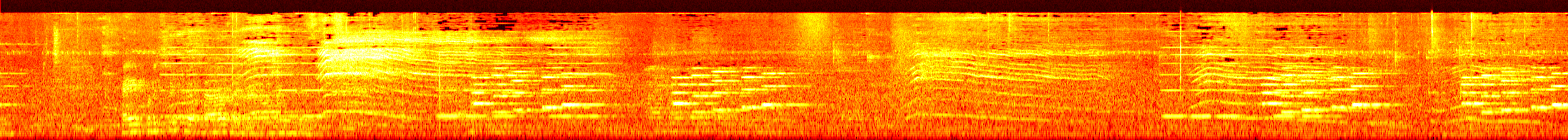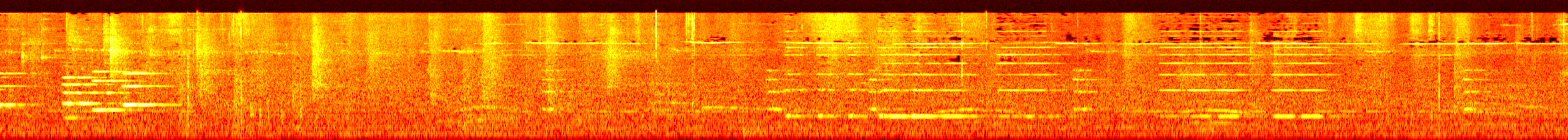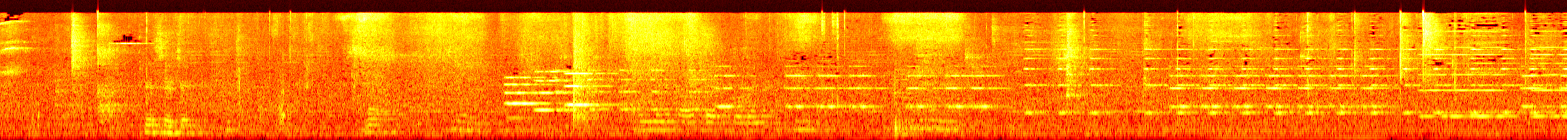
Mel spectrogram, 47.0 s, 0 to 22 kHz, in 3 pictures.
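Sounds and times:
baby crying: 2.3 - 5.4, 9.0 - 11.2, 11.9 - 13.0.

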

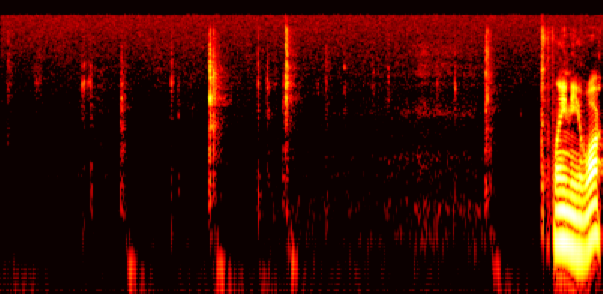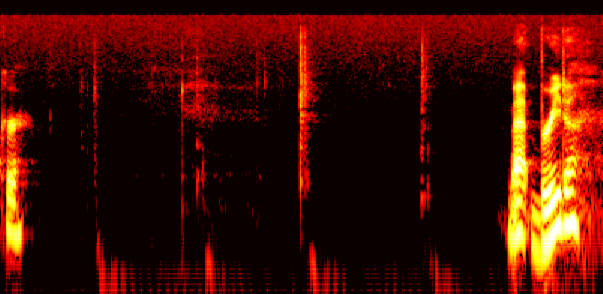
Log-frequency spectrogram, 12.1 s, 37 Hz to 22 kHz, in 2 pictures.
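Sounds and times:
cards flipped by hand: 0.0 - 5.6, 6.8 - 7.2, 7.8 - 9.4, 10.2 - 10.5
sharp card clicks: 0.8 - 3.5.

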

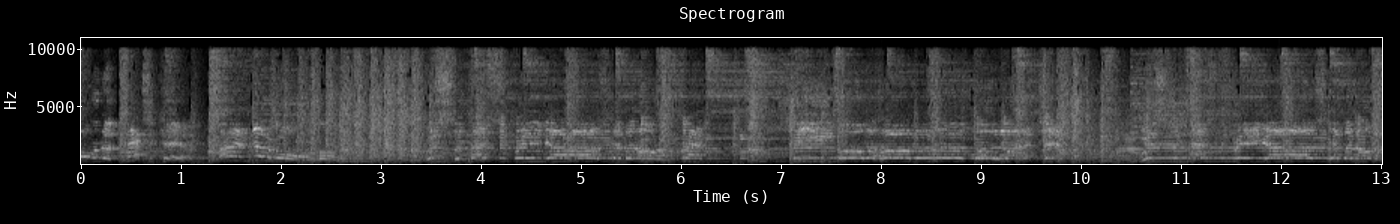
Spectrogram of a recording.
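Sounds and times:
drum kit: 0.0 - 13.0
electric bass: 0.0 - 13.0
person singing: 1.4 - 13.0
lead line with bending notes: 1.8 - 12.4.

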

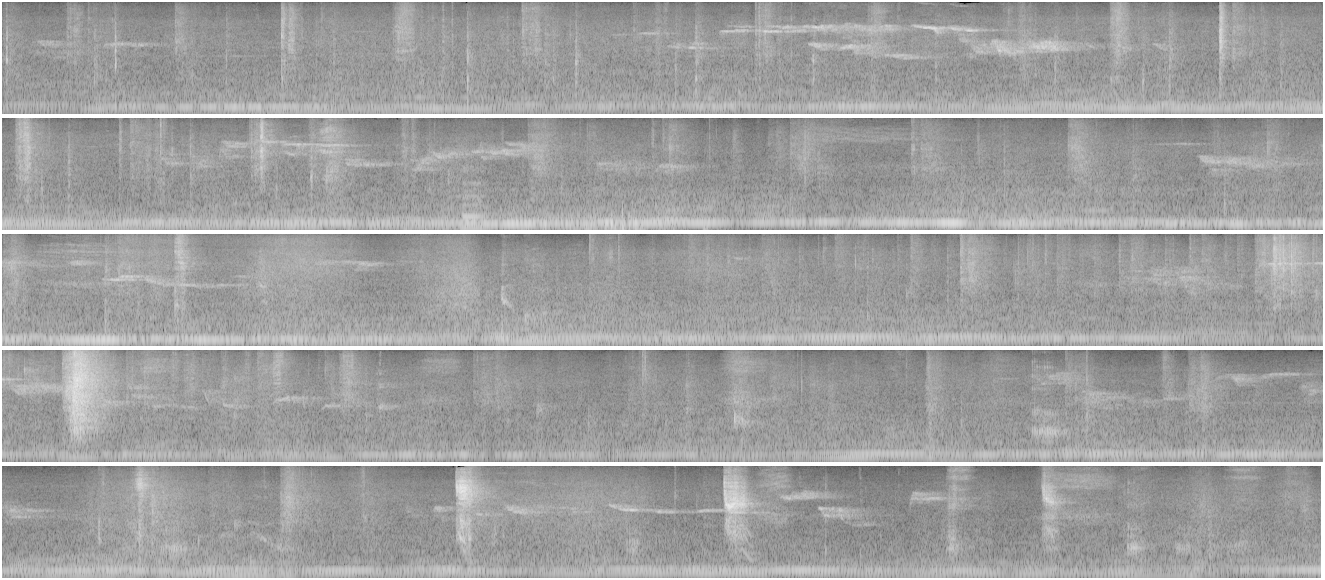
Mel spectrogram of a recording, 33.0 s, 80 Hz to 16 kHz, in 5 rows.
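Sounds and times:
small birds chirping: 0.0 - 33.0.

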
